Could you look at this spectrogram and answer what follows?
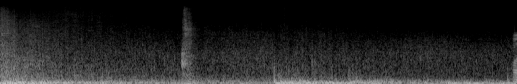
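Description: A bomb explodes in War Thunder, a loud low boom over a dense rumble of combat, with sharp bursts near two and three seconds.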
